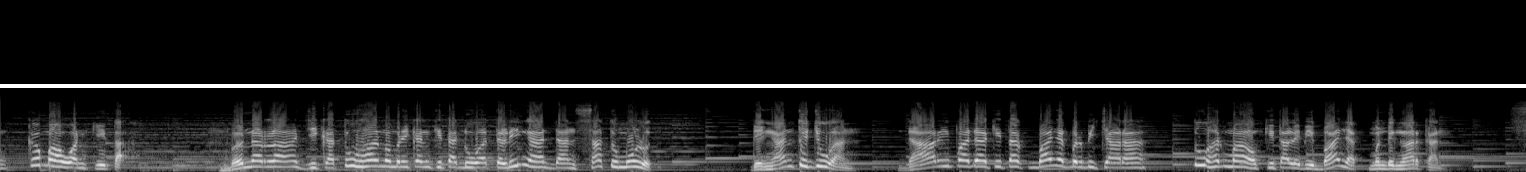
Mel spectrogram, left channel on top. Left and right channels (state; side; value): silent; left; digital silence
